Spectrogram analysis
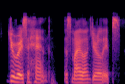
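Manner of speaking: usual speaking voice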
